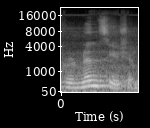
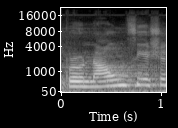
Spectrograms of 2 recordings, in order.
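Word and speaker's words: pronunciation: तो सिलेबल्स के ऊपर, और जब आप सिलेबल्स के ऊपर गौर करना शुरू कर देंगे तो आपको प्रोनंसिएशन, आपकी प्रोनंसिएशन, प्रोनाउंसिएशन नहीं है, प्रोनंसिएशन यानी अल्फाज बोलने का अंदाज़।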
